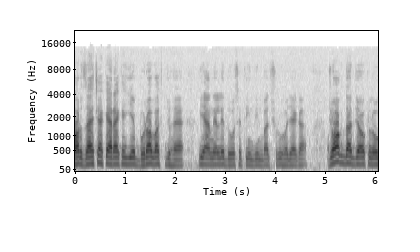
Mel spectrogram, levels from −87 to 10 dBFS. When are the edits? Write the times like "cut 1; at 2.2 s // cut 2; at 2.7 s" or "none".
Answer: cut 1; at 5.0 s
